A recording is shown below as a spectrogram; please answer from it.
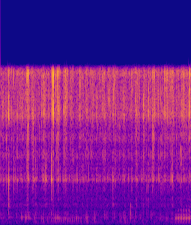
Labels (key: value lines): label: biophony
recorder: HydroMoth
